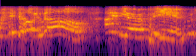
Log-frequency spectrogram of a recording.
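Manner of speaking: slow, drawn-out shouting yell. Asked by a scene partner why you are yelling, answer still yelling. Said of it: "Why are you yelling?".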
